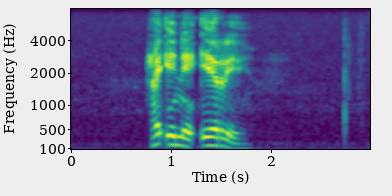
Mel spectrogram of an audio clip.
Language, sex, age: Southern Sotho, male, 27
